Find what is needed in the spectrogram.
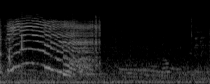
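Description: A short animal-like cry, a little under a second long, rising then falling in pitch, followed by a faint low background.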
